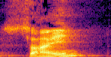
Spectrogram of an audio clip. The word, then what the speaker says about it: sin: फॉर साइन इट is pronounce साइन ही करेंगे लेकिन इट इज़ SIN।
